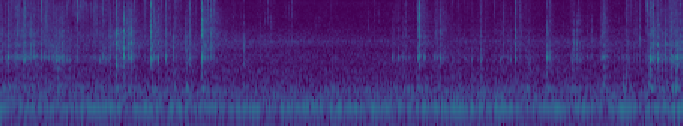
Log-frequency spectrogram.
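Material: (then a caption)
Soap. A utility knife blade scrapes grid-cut cubes and shavings off a solid brown bar of soap held in the hand. Bursts of dry, crisp crackling and scraping come in uneven clusters, fading to a quieter stretch in the middle, over a steady low hum.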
